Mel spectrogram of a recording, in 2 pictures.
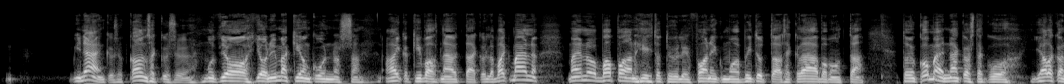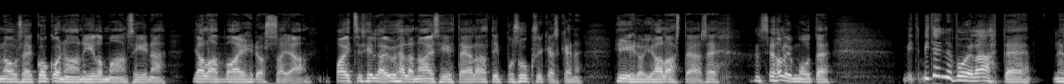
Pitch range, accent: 115-145 Hz, native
